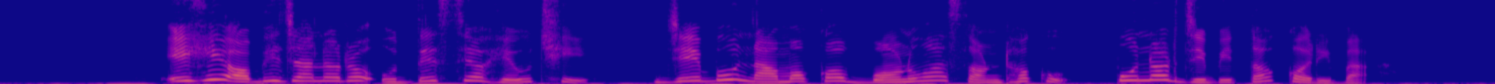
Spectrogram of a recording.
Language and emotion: Odia, neutral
